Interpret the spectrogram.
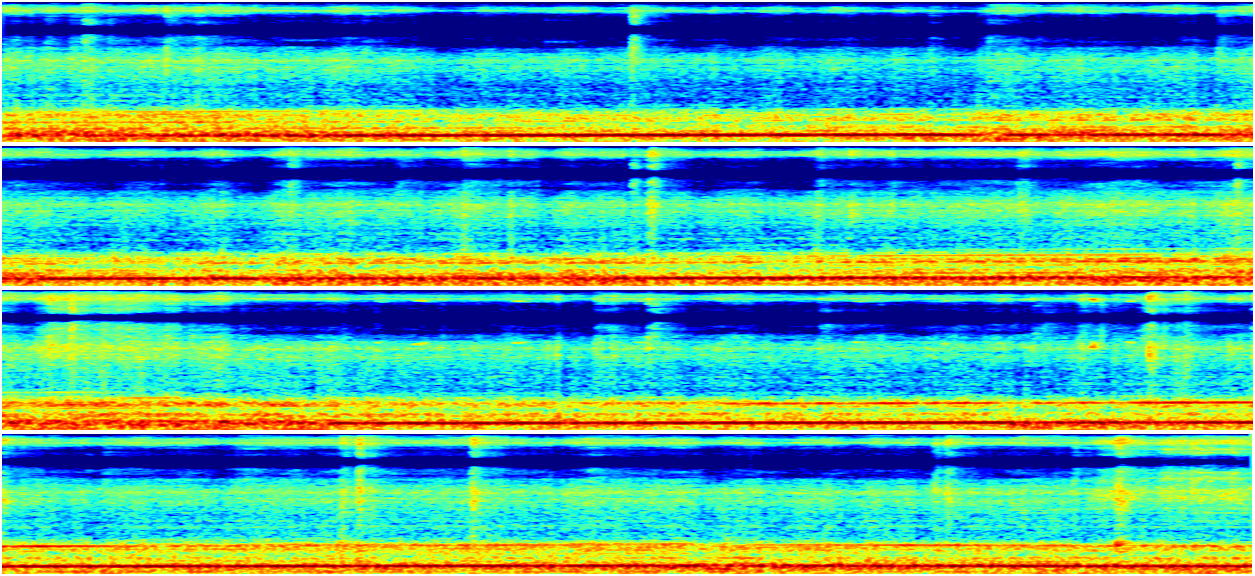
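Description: Suzuki Swift track car's engine heard from inside the cabin, running hard under steady load at speed with road noise. Its pitch climbs slowly through the second half, with a short dip about fourteen seconds in.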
